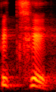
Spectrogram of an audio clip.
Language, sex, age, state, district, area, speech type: Punjabi, female, 45-60, Punjab, Amritsar, urban, read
